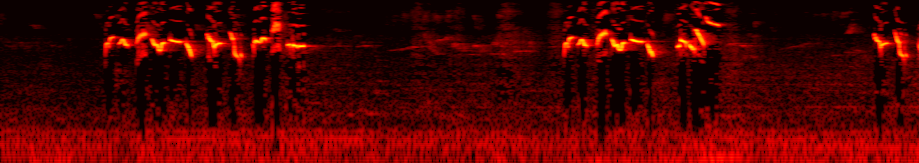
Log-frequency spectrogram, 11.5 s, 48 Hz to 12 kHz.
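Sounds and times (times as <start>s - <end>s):
Oriental magpie-robin singing bright whistled notes: 0.0s - 11.4s.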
